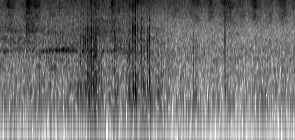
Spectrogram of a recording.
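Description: Faint, soft rustling of a makeup brush sweeping over skin and hair, over quiet room tone, with a couple of slightly louder strokes around the middle.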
